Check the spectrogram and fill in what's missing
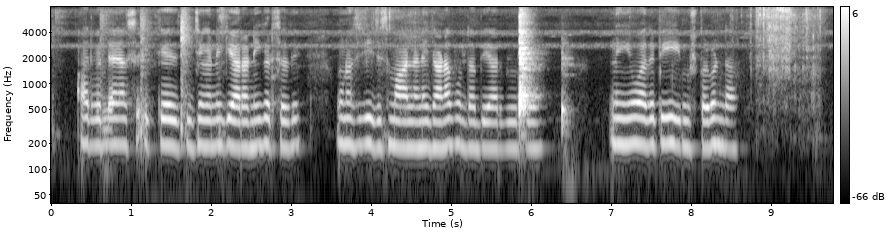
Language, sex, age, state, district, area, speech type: Dogri, female, 18-30, Jammu and Kashmir, Reasi, rural, spontaneous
